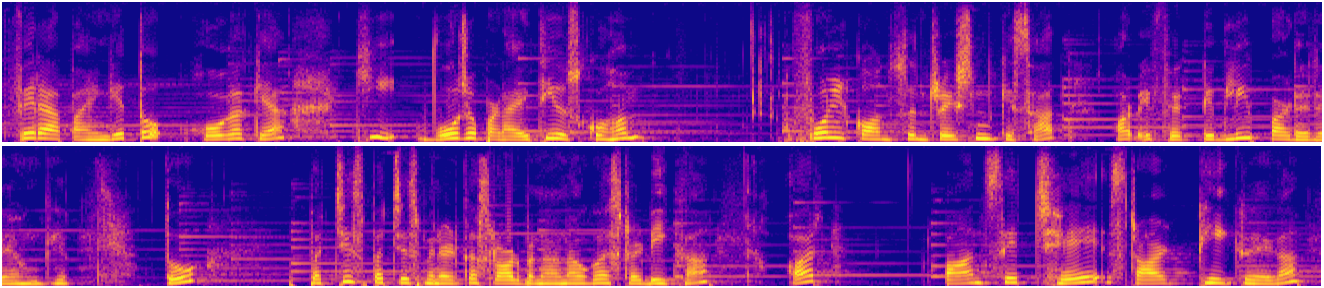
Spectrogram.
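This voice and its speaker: A woman's voice: mid-range voice, normal speed. Woman narrating study tips over music. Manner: conversational teaching, addresses viewers directly. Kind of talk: explainer narration for an animated video.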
